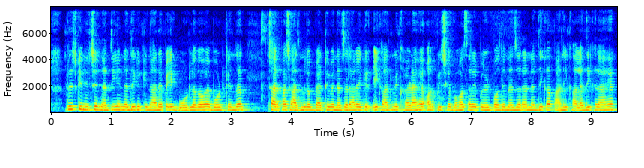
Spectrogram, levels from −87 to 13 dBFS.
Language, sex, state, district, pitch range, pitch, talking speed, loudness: Hindi, female, Bihar, Vaishali, 195-205 Hz, 200 Hz, 290 wpm, -15 LUFS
